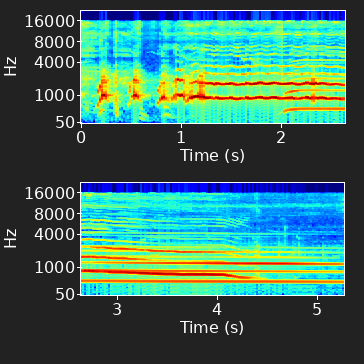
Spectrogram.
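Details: Gray wolf at Wolf Park on Howl Night: a few quick rising yips, then a long steady howl holding one pitch for about three seconds before slowly tapering, with a higher voice briefly joining.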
